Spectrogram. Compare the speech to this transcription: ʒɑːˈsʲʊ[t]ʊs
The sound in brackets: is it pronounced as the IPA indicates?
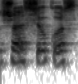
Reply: no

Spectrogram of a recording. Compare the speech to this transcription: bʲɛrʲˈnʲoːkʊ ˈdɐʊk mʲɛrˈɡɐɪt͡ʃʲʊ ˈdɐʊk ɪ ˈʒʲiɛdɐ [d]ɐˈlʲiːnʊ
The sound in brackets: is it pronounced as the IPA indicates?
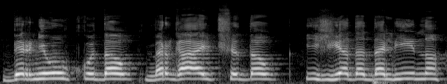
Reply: yes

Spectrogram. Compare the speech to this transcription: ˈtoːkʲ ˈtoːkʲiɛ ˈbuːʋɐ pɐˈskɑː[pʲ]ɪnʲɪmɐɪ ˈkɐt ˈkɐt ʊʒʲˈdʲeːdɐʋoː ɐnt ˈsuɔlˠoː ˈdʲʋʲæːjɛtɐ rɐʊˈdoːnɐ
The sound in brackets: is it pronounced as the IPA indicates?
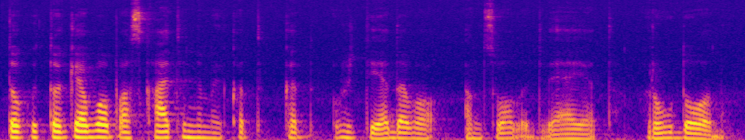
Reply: no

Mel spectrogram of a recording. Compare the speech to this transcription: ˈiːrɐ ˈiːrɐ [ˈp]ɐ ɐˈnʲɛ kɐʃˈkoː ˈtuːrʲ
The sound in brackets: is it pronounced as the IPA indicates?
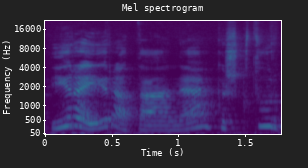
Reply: no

